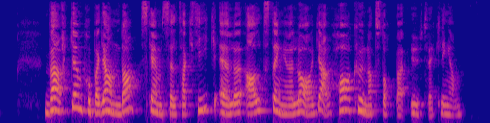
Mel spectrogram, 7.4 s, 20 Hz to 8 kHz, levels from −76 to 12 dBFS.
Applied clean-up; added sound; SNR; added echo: none; none; none; none.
